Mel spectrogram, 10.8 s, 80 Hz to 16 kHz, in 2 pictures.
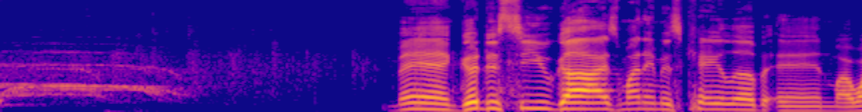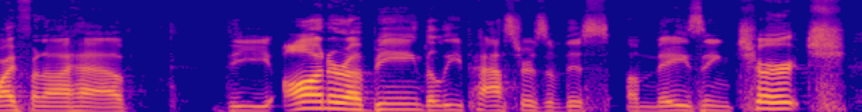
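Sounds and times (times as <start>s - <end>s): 
church audience applauding and cheering: 0.0s - 2.6s
speech: 2.5s - 10.7s.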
